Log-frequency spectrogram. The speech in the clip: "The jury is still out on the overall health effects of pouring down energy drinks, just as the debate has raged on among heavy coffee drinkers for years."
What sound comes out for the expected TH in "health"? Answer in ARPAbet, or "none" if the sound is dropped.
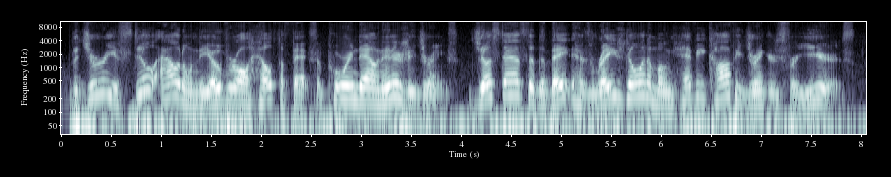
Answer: TH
